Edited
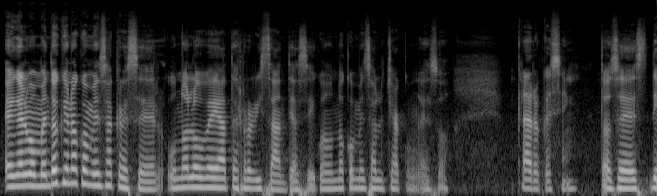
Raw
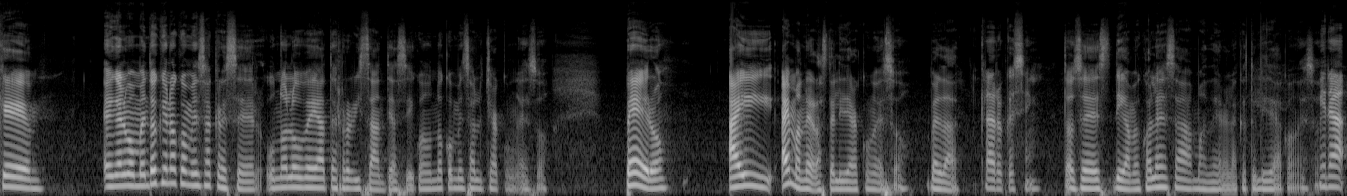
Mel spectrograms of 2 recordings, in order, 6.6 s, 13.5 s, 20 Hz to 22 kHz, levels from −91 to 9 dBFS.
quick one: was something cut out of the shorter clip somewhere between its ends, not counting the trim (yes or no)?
yes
